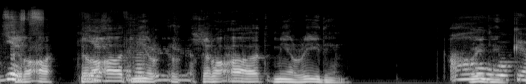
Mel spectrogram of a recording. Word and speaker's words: qira'at: What does karats mean exactly? What is Yeah, what? I'm not pronouncing well, but it's karat. It says that these are the Quran, the like You mean the variations qira'at.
